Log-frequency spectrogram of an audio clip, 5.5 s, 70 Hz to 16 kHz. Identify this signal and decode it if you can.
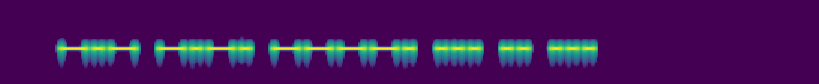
Morse code, heard as a keyed tone, about 22 wpm, 700 Hz. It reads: KC9SIS
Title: USA Call Signs - 6 Characters - Repeated 2x - 22wpm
